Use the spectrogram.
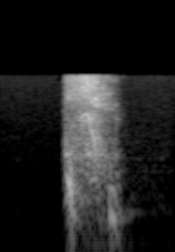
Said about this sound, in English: Man, sneezing, dude.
